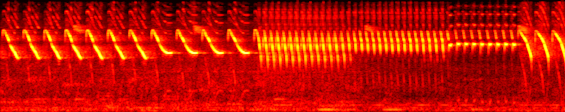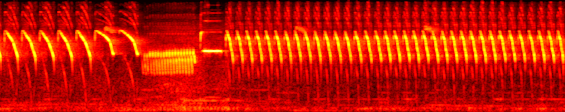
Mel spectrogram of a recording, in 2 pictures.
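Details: Caged canary, Indonesian Kenari, singing a long continuous master-tutor song: rapid repeated descending whistled sweeps, fast buzzy trills, a lower rolling phrase, then a long high trill, all bright and loud.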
